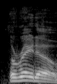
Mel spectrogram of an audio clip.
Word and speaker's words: Laredo: Can you remind me how to pronounce Lardio again? Laredo. Laredo.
